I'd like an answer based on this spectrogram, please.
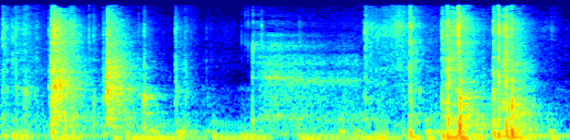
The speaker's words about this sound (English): Do one more shuffle, see what happens here.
